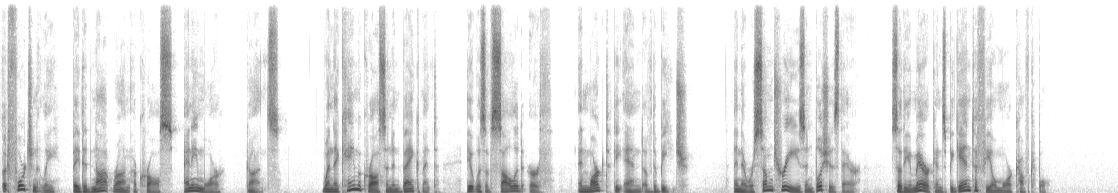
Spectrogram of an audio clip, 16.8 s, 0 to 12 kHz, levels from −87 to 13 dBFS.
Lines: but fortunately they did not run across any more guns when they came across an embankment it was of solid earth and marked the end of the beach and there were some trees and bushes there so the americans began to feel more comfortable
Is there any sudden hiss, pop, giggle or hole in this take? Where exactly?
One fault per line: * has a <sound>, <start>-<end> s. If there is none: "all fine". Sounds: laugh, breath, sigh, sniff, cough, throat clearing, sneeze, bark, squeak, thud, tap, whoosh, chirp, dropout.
all fine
